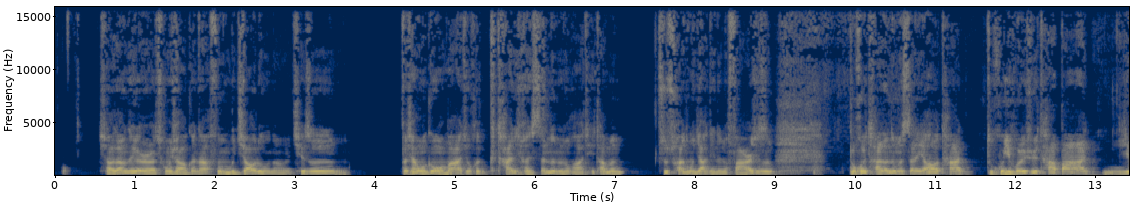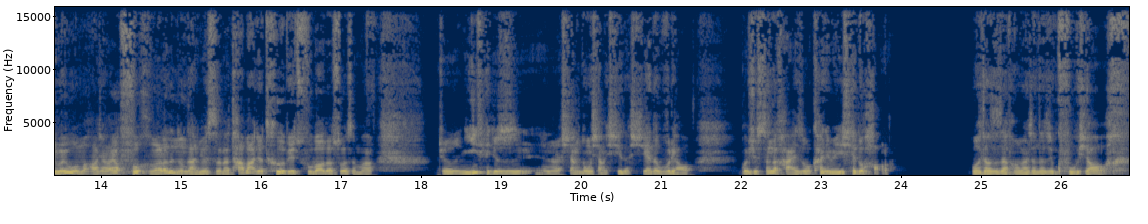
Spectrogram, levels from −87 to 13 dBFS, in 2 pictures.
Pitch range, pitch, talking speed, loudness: 105-145 Hz, 115 Hz, 295 characters per minute, -19 LUFS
